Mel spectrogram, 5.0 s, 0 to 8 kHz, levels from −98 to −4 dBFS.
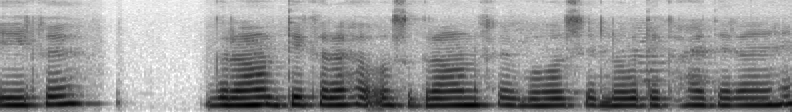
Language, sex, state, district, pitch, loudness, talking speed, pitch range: Hindi, female, Goa, North and South Goa, 195 Hz, -14 LUFS, 180 wpm, 190-200 Hz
